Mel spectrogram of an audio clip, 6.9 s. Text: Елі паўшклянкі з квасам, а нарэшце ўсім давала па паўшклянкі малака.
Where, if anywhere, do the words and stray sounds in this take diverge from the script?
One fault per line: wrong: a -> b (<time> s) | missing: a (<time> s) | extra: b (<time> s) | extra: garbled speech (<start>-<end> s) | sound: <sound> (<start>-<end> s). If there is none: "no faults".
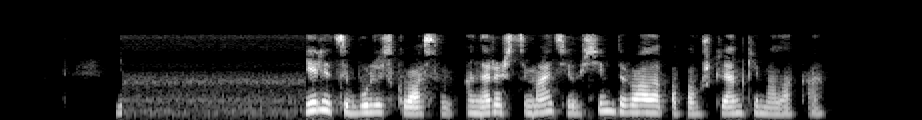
wrong: паўшклянкі -> цыбулю (2.5 s)
extra: маці (4.1 s)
